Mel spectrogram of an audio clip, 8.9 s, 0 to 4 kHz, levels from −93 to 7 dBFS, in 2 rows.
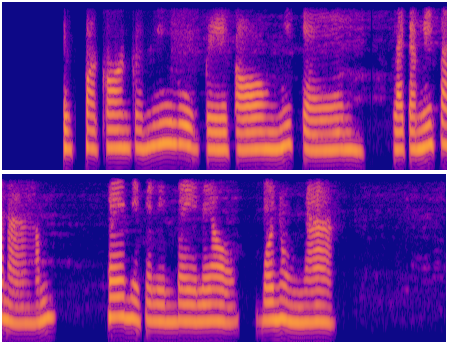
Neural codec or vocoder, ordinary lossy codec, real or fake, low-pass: none; none; real; 3.6 kHz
